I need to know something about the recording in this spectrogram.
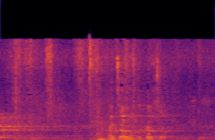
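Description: A body thuds heavily onto a mat.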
